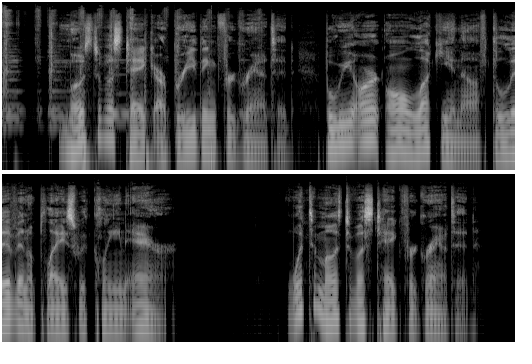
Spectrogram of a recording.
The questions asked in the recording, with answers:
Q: What do most of us take for granted?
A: Most of us take breathing for granted.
